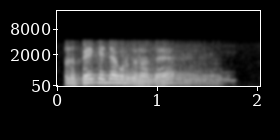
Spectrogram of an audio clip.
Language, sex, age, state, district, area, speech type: Tamil, male, 18-30, Tamil Nadu, Nagapattinam, urban, conversation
